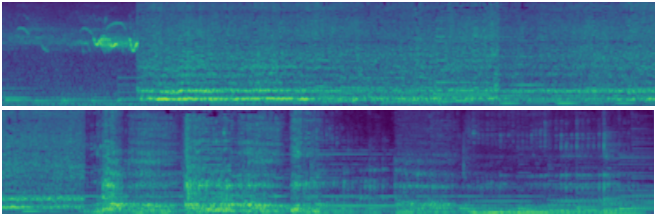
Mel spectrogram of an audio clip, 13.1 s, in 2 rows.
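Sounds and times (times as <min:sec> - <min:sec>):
hornet buzzing: 0:00.9 - 0:12.9
lioness roaring: 0:06.4 - 0:12.8.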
